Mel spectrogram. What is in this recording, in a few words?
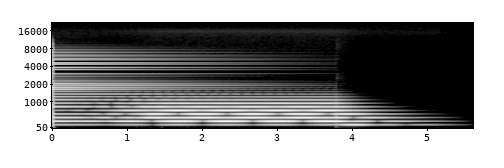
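Yamaha DX7 Harpsichord String C3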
